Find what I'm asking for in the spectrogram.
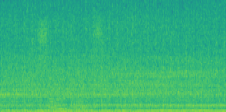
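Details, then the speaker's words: TVR Tuscan at steady idle after throttle-body balancing: light, uneven ticking about three per second from the top end; owner suspects a head problem in the middle of the engine and plans to take the head off in the car. "Uh but the noise is not still sounds top end. That probably means head off."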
